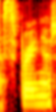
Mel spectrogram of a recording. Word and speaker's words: Springett: It's just Springett, all lowercase. Springett, for those of you who are curious, is spelled spring as in the season with E-double-T on the end.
